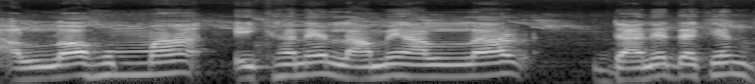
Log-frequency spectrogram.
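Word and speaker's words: اللّٰهُمَّ: লামে আল্লাহর ডাইনে যদি জবর অথবা পেশ থাকে তাহলে ল হবে। আমি আবারও বলি, যেমন এই যে আল্লাহুম্মা, এইখানে লামে আল্লাহর ডাইনে দেখেন জবর আছে, তাহলে এখানে আমরা আল্লাহুম্মা বলবো।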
